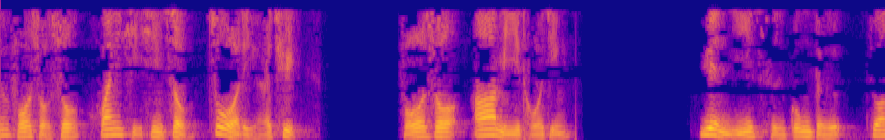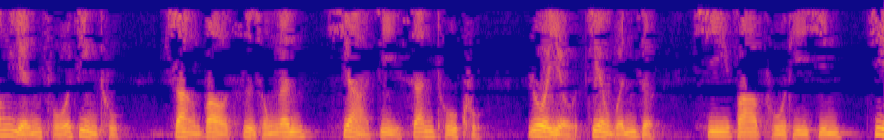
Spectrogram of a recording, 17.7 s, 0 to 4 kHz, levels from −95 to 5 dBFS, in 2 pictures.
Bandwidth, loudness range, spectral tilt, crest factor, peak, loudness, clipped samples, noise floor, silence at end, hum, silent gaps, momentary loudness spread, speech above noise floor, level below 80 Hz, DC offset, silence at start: 3.9 kHz; 2 LU; -12 dB/octave; 18 dB; -2 dBFS; -20 LUFS; under 0.1%; under -90 dBFS; 0 s; none; 3.30-3.91 s, 5.87-6.85 s; 11 LU; over 71 dB; -48 dBFS; under 0.1%; 0 s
